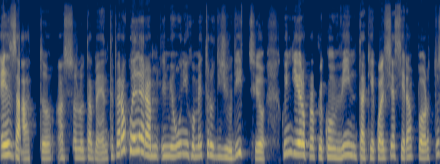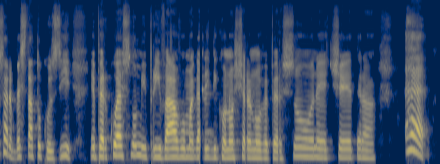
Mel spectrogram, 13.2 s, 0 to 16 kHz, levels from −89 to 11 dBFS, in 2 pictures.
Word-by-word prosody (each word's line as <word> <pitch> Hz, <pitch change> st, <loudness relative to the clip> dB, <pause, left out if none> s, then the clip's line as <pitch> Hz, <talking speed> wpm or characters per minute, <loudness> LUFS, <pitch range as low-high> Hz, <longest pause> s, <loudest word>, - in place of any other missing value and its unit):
Esatto, 155 Hz, -9 st, +3 dB
assolutamente. 170 Hz, -2 st, -5 dB
Però 310 Hz, +8 st, +3 dB
quello 310 Hz, -1 st, +4 dB
era 225 Hz, -7 st, +6 dB
m 205 Hz, 0 st, -4 dB
il 205 Hz, -, -3 dB
mio 205 Hz, -1 st, 0 dB
unico 235 Hz, -2 st, -2 dB
metro 220 Hz, +3 st, -1 dB
di 195 Hz, -2 st, -7 dB
giudizio, 185 Hz, -, -1 dB, 0.2 s
quindi 255 Hz, +1 st, -2 dB
ero 240 Hz, -2 st, +9 dB
proprio 195 Hz, -3 st, -3 dB
convinta 190 Hz, +1 st, -1 dB
che 175 Hz, 0 st, -5 dB
qualsiasi 180 Hz, +3 st, -1 dB
rapporto 180 Hz, +3 st, -2 dB
sarebbe 260 Hz, -9 st, -1 dB
stato 210 Hz, +1 st, -1 dB
così 175 Hz, +4 st, -4 dB, 0.3 s
e 200 Hz, -, -2 dB
per 195 Hz, -1 st, +4 dB
questo 220 Hz, +1 st, +3 dB
mi 200 Hz, -3 st, -2 dB
privavo 185 Hz, 0 st, +4 dB
magari 180 Hz, 0 st, -1 dB
di 180 Hz, +1 st, -7 dB
conoscere 175 Hz, 0 st, -1 dB
nuove 170 Hz, -1 st, -2 dB
persone, 185 Hz, +4 st, -3 dB
eccetera 175 Hz, -1 st, -4 dB, 0.4 s
eh. 325 Hz, +2 st, +3 dB
185 Hz, 155 wpm, -20 LUFS, 175-215 Hz, 0.4 s, ero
